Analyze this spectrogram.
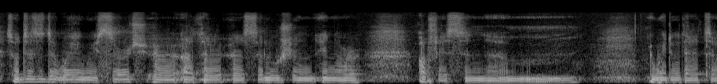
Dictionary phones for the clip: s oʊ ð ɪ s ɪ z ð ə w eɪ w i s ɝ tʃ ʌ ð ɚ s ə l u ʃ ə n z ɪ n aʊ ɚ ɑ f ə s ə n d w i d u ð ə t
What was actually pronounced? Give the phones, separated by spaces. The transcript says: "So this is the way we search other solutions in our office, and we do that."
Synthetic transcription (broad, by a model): s oʊ ð ɪ s ɪ z ð ə w eɪ w i s ɝ tʃ ʌ ð ɚ s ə l u ʃ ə n ɪ n aʊ ɚ ɑ f ə s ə n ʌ w i d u ð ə t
